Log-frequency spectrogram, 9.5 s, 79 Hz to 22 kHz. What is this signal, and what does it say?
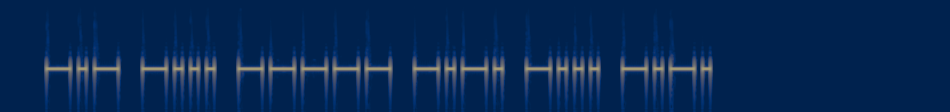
Morse code, heard as a keyed tone, about 15 wpm, 700 Hz. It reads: KB0CBC
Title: USA Call Signs - 6 Characters - Repeated 2x - 15wpm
